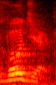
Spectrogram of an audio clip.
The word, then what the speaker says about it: Wojciech: Guff asks if we played Robotech, and Gonti's also says that W is pronounced more like a V. Oh, so it's Wojciech.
